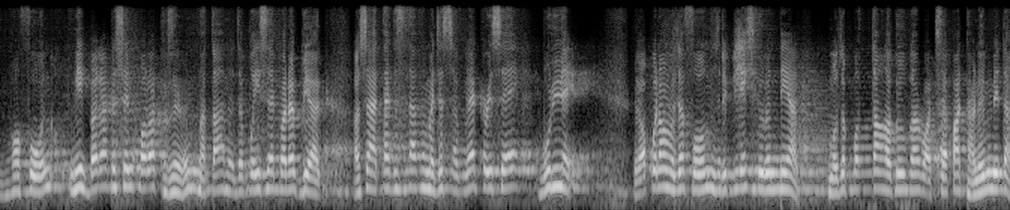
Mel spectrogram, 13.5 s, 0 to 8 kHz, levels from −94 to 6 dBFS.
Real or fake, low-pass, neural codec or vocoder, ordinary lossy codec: fake; 7.2 kHz; codec, 16 kHz, 0.5 kbps, X-Codec, HuBERT features, trained on balanced general audio; none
